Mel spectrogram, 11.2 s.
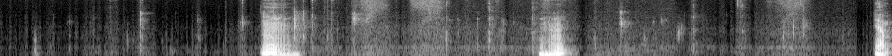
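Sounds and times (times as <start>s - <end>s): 
person chewing chocolate: 0.8s - 6.8s, 7.4s - 10.2s
speech: 3.2s - 3.8s, 11.0s - 11.1s.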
